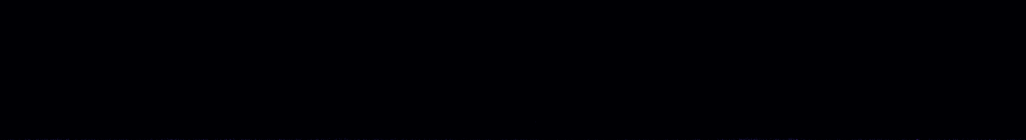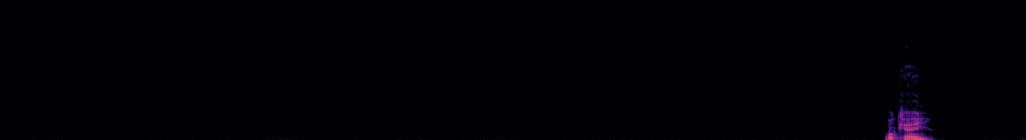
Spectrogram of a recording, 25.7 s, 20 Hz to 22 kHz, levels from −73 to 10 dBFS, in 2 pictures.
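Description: No technical faults detected.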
